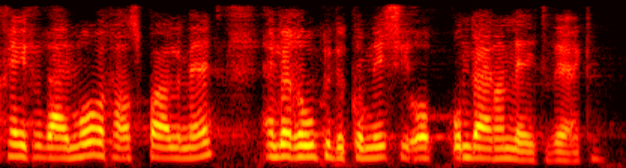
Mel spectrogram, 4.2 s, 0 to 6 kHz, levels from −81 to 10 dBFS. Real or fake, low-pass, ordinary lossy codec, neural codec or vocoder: fake; 5.4 kHz; AAC, 48 kbps; codec, 44.1 kHz, 2.6 kbps, SNAC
